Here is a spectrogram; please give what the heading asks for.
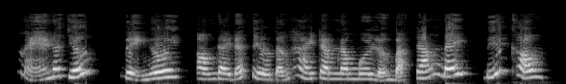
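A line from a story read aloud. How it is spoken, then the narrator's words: Loud shouting close to ear. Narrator (Vietnamese): Du Diệu gào lớn bên tai y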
